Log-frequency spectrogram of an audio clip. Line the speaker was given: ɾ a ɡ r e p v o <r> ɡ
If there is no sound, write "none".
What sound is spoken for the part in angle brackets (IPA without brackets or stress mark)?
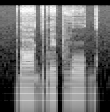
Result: none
